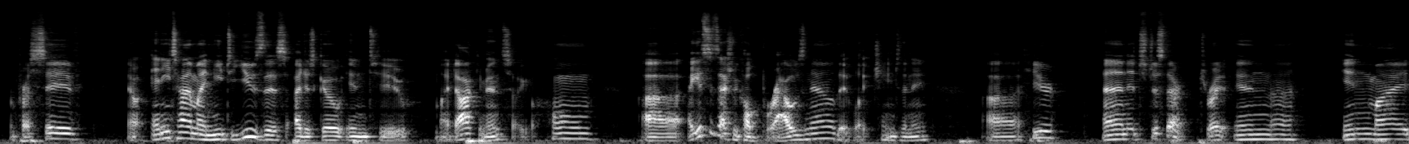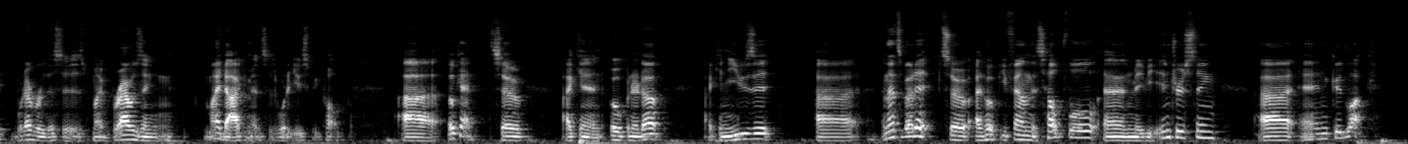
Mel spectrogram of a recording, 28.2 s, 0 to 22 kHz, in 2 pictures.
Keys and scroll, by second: 4.6 Home, 9.6 2, 20.0 Return.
